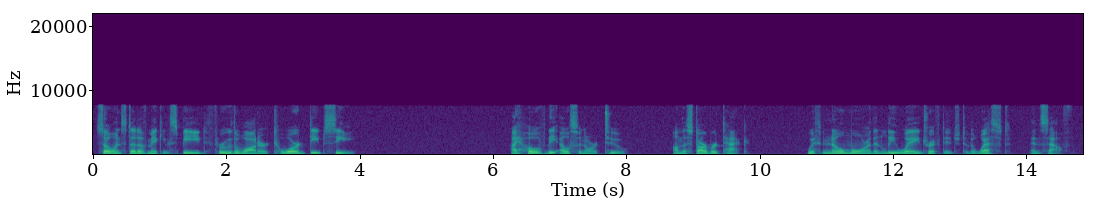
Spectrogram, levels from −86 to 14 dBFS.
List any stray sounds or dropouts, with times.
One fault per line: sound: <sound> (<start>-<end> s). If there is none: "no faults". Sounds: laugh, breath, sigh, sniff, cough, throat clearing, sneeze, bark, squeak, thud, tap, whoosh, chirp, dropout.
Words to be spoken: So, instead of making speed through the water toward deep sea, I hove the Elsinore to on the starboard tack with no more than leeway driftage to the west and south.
no faults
